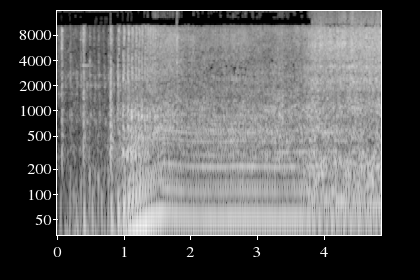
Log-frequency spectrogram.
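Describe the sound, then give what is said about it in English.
A lawn mower engine sputters and catches in the first second, then settles into a steady, loud droning hum with a rough mechanical rattle as it is started to cut the grass. No one speaks. “It's time to cut the grass!”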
